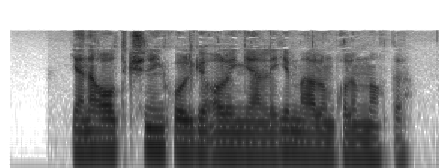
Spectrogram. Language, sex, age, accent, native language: Uzbek, male, 25-34, Andijon, Uzbek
